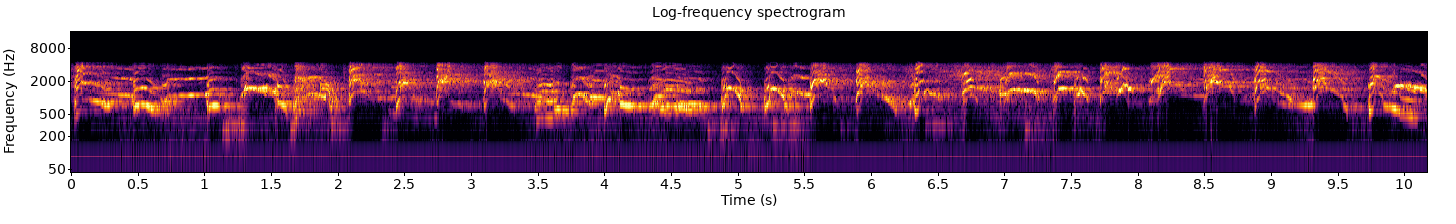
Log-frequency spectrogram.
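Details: A short-haired brown dachshund vocalizes almost nonstop, with quick yips blending into long, bending whines and howl-like wails repeated about three times a second.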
